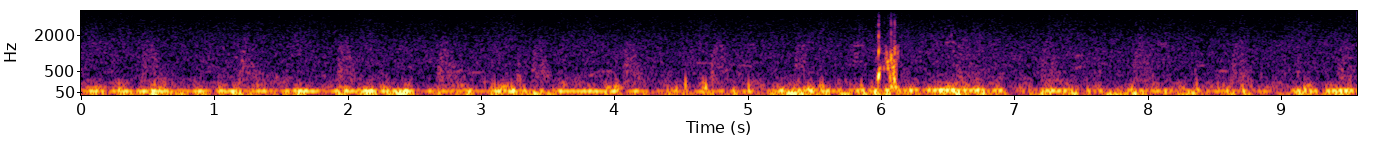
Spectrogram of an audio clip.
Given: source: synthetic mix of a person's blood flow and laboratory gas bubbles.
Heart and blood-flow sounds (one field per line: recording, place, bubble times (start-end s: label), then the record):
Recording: Doppler ultrasound of blood flow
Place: subclavian vein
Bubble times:
5.95-6.16 s: bubbles
From the record:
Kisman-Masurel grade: 113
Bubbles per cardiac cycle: 1 to 2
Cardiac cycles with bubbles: 1 to 10%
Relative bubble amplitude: loud (0.450 to 0.775)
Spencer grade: 1 (occasional bubble signal discernible with the cardiac motion signal, with majority of cardiac periods free of bubbles)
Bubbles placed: anywhere in the cardiac cycle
